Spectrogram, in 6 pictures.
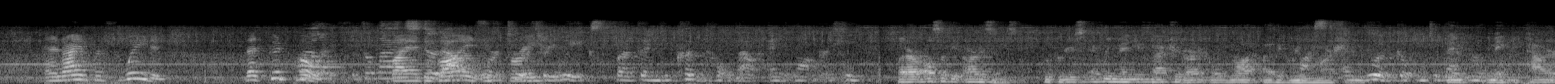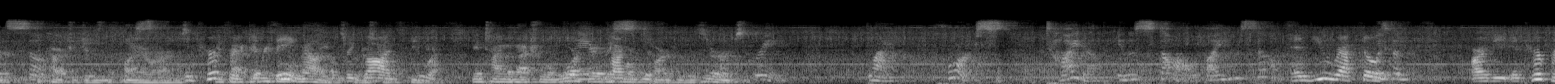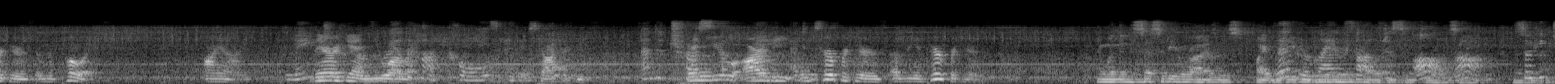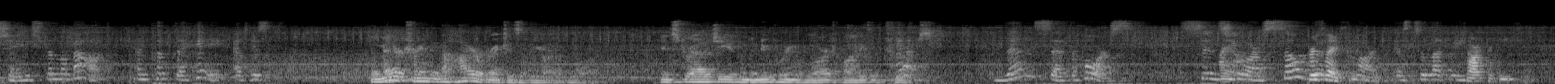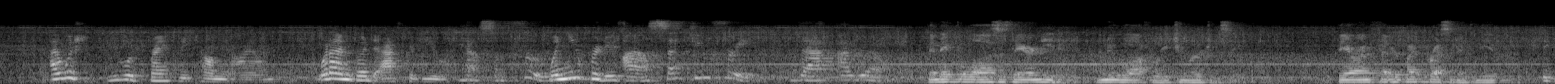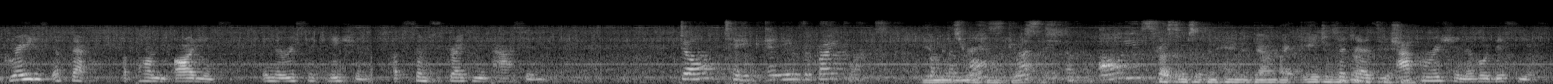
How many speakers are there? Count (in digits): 3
